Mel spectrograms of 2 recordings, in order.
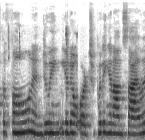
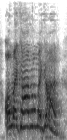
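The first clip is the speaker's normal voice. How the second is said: much higher, loud mock panic; panicked; 9 semitones higher, 7 dB louder, faster than usual. Shown as a demonstration. Showing listeners how panic would sound, frantic. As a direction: demo of freaking out, pitched way up. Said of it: "if I had started going like this".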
